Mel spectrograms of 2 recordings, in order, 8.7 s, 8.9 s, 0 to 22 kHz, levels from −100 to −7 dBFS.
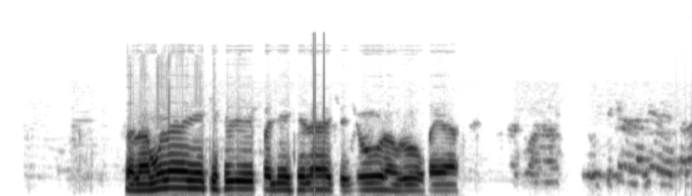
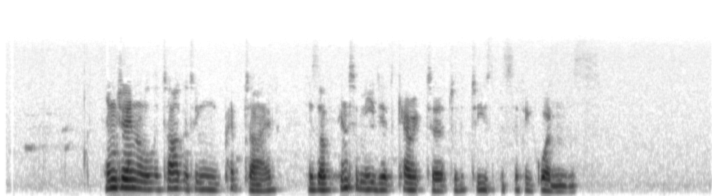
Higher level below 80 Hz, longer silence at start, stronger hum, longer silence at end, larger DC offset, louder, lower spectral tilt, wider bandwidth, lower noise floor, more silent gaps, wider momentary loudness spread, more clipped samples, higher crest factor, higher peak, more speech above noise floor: first, -60 dBFS vs -78 dBFS; first, 1.6 s vs 1.3 s; neither; second, 0 s vs 1.7 s; neither; first, -13 LUFS vs -29 LUFS; about the same, -11 dB/octave vs -10 dB/octave; second, 4 kHz vs 5.8 kHz; first, -76 dBFS vs -71 dBFS; neither; second, 8 LU vs 17 LU; neither; second, 14 dB vs 22 dB; first, 0 dBFS vs -8 dBFS; first, 64 dB vs 43 dB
